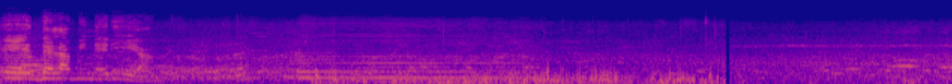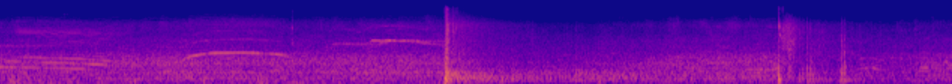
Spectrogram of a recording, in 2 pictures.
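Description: A large crowd murmurs and chants outdoors.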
